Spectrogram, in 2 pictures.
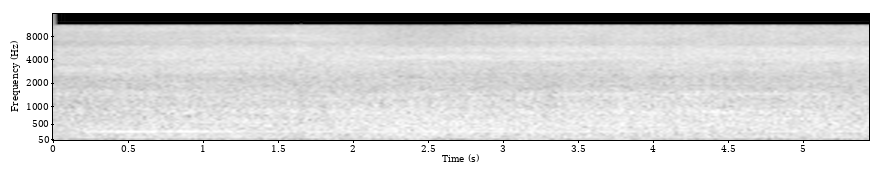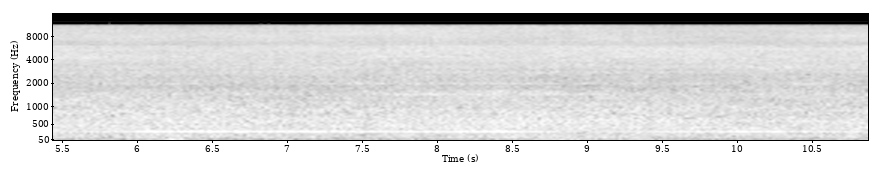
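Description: Vintage Hoover Constellation 444 floating canister vacuum switched on. The motor comes up to speed within the first second and then runs steadily: a rush of air with a steady hum under it.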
